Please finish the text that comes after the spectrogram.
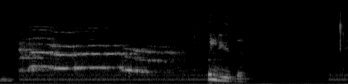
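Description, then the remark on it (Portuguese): A chicken in a neighbour's yard in Bahia lets out one long, wavering, drawn-out call lasting over a second, followed by a short, rough burst of sound and a faint brief note near the end. “É uma galinha que tem aí?”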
